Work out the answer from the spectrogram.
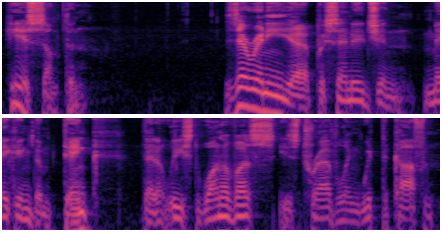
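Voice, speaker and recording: A man puts on a hard-boiled vampire tough guy for a tabletop game. The voice is extremely deep, gravelly and husky. He talks in blunt street slang. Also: animated, unhurried, heavily acted. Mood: businesslike.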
